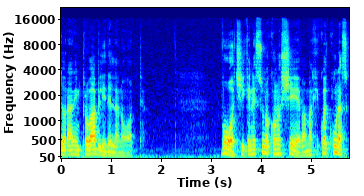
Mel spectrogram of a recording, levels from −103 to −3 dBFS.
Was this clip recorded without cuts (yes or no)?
yes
